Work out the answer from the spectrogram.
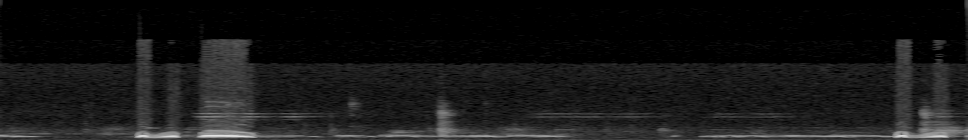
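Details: Spotted dove pair, male and female, calling to provoke training birds. A double hoot and a loud long coo, followed by soft murmuring notes and a faint start of the next phrase.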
